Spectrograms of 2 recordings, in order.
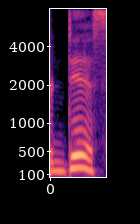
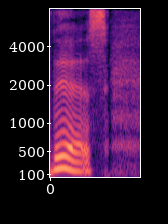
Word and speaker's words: this: Yes, many learners say tink instead of think or dis instead of this, but here's a simple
